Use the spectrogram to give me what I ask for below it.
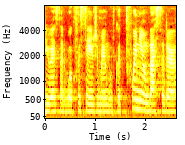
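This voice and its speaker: A woman's medium-pitched voice in a French accent. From south of France. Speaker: drinks brand ambassador. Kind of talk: panel discussion.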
